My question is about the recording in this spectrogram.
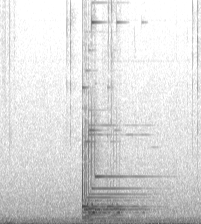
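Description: An electronic notification chime sounds once about a second and a half in: a bright bell-like chord that rings and fades out over about a second and a half, over low room tone.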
